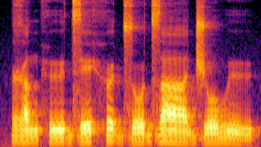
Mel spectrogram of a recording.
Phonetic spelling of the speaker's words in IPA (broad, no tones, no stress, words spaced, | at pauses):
ɣanhɨːd͡zehɵ d͡zod͡zaː d͡ʒoβɨː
